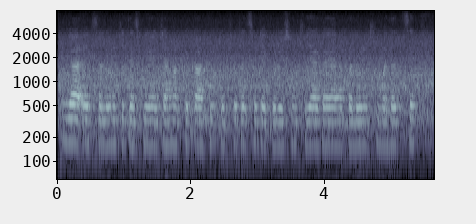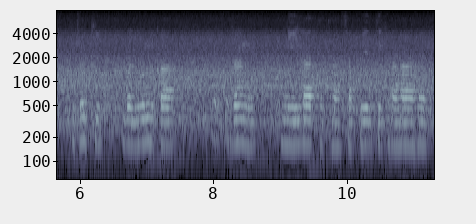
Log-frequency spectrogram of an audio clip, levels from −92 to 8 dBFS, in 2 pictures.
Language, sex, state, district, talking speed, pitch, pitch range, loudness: Hindi, male, Uttar Pradesh, Hamirpur, 160 wpm, 160 Hz, 160-165 Hz, -31 LUFS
